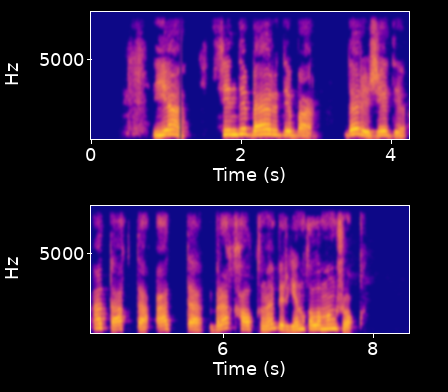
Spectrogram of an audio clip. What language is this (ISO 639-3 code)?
kaz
